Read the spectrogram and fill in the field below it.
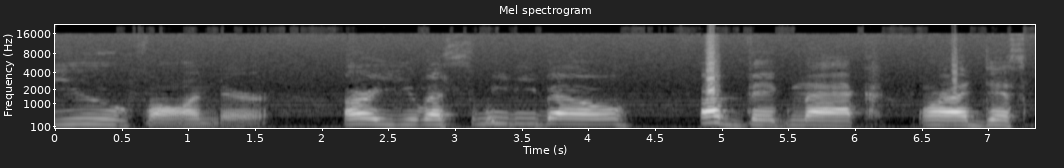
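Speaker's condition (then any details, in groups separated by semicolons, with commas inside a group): Cerebral palsy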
